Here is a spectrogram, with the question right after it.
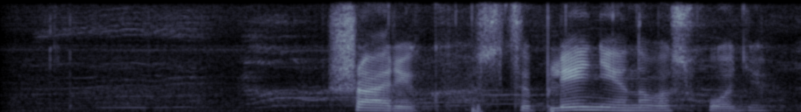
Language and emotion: Russian, neutral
